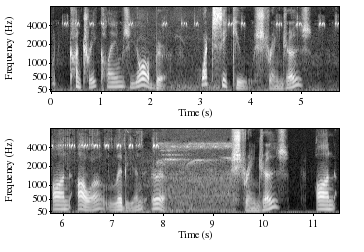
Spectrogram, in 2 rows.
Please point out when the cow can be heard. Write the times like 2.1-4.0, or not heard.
not heard.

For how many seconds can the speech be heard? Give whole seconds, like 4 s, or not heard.
9 s.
